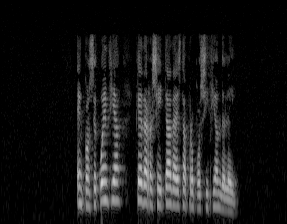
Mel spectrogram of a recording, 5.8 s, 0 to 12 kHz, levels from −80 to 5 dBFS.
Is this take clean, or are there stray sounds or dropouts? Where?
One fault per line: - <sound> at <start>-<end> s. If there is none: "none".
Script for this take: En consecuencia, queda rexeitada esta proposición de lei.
none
